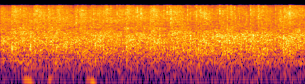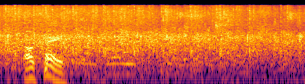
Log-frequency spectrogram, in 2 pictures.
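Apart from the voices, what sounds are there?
audience applause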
